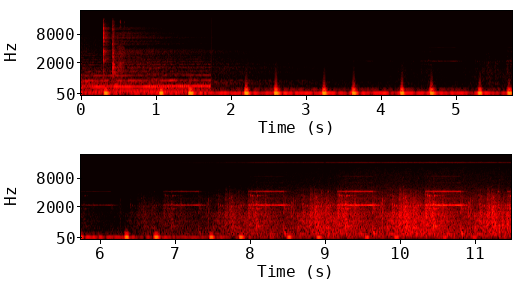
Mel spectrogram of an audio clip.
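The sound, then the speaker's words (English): Steady, evenly spaced thumping pulses like a slow heartbeat, loud, over a low electrical hum that swells into a broad mechanical whir with faint high tones toward the end; the heartbeat of the SAGE computer, in a room of monitoring and control instruments. “You are listening to the heartbeat of the Sage computer.”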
